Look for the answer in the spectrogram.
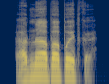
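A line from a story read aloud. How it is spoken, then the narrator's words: Muttering under breath. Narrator (Russian): Сабетини бормотал себе под нос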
